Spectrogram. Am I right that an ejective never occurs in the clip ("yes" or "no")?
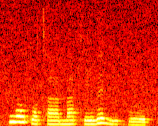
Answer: yes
